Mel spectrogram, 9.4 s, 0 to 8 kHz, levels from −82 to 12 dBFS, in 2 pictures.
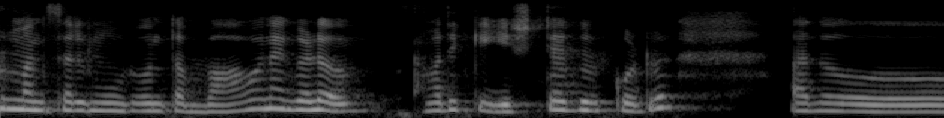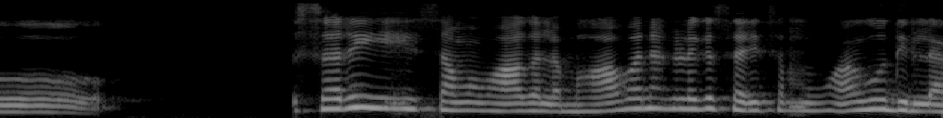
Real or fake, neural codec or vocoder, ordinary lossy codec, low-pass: fake; codec, 24 kHz, 1.2 kbps, DualCodec; none; 7.2 kHz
